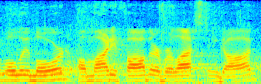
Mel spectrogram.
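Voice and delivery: ordinary talk, nothing marked

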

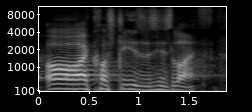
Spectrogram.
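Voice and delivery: mock mopey wail, slowed right down; mock moping lament. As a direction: drag it out like a moper. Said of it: "moping and going".

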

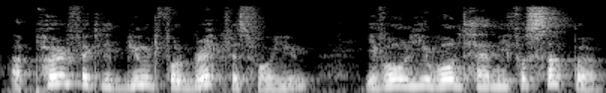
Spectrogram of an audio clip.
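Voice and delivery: high, anxious, polite little voice; pleading hobbit. Acted. Bilbo begging trolls not to cook him, high pleading. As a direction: beg sweetly for your life in a high voice.

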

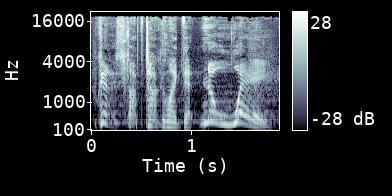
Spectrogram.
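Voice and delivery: high, urgent shushing rebuke; scandalized disciple, hurried and high; alarmed Peter. Acted. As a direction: hush him in high-pitched disbelief. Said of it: "Peter's like".

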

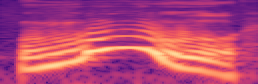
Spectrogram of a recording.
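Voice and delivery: whispered high ooh; Potty Mouth Paul impressed; cheeky villager. Acted. Paul's reaction.

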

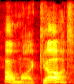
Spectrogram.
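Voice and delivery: high-pitched, real astonishment; amazed exclamation. Real, not acted. Hears of first-round knockout.

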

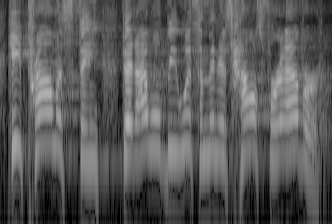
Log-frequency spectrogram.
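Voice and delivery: put-on high, childlike homesick plea; tearful pleading. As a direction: plead through tears, slowing at the end. Crying lamb pleads and recalls promise.

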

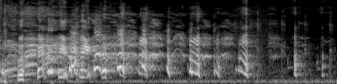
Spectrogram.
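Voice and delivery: high burst of laughter. Real, not acted. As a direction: crack up laughing. Big laugh at the story.

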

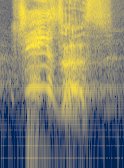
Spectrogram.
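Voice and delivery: high shouted gasp of a name; shocked cry. Pretend. Pastor imagines seeing Jesus flip tables, shocked shout. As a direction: cry out his name in disbelief. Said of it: "I would have been like".

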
